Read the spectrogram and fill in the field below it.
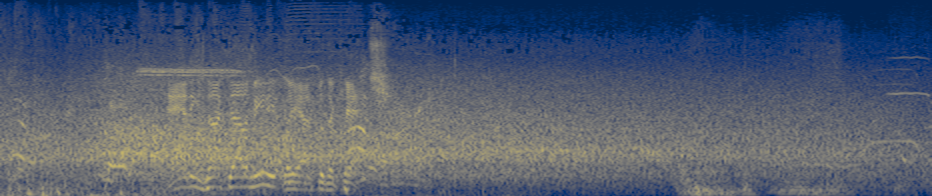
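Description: A large stadium crowd cheers and roars.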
